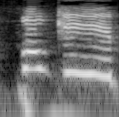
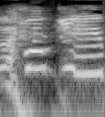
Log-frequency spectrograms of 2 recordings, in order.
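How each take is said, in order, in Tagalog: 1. Sinabi ito sa kalmado at karaniwang boses. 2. Sinabi ito sa napakagalit na boses.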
